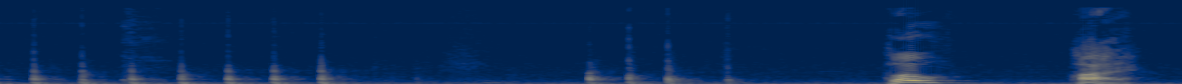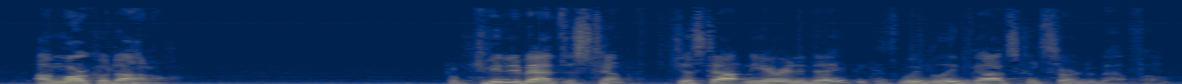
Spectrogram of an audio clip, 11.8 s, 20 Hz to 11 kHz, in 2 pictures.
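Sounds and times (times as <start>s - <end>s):
knocking on a door: 0.0s - 1.8s, 3.0s - 3.8s
speech: 4.5s - 4.8s, 5.4s - 6.8s, 8.2s - 11.8s.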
